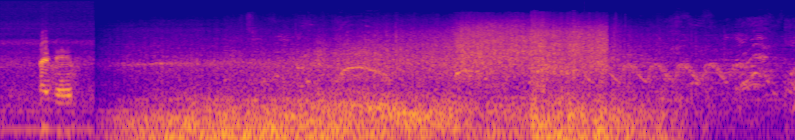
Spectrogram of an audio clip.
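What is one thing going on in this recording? A jet plane roars loudly overhead.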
